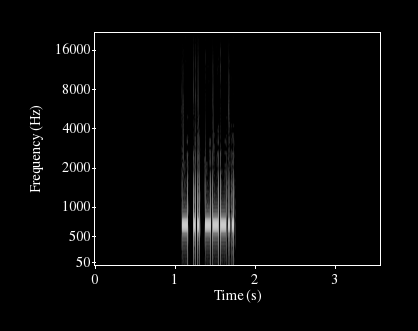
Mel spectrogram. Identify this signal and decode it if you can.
Morse code, heard as a keyed tone, about 48 wpm, 700 Hz. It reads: TI8
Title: Callsign Prefixes for Top 100 DXCC - 50wpm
